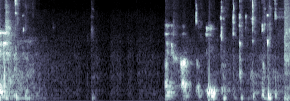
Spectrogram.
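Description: Computer keyboard typing: a quick run of key clicks starting about two and a half seconds in, after a short silence.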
